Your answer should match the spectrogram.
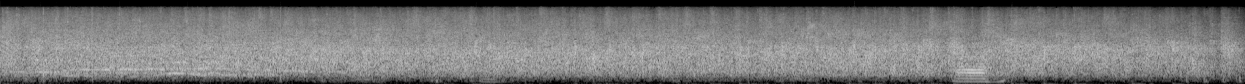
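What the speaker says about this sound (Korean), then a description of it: "이렇게 또 열렬한 박수로 맞이해 주셔서" A church revival congregation greets the arriving preacher with loud, enthusiastic applause that holds steady and close for the full stretch.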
